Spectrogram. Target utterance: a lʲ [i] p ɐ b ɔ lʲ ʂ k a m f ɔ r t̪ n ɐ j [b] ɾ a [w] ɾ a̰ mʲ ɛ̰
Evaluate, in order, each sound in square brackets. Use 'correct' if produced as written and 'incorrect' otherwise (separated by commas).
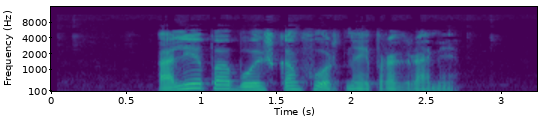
incorrect, incorrect, incorrect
